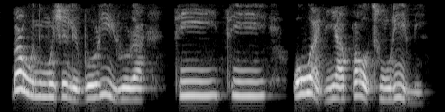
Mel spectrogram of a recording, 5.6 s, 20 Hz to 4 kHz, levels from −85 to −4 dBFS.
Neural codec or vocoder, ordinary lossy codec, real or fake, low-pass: none; MP3, 32 kbps; real; 3.6 kHz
